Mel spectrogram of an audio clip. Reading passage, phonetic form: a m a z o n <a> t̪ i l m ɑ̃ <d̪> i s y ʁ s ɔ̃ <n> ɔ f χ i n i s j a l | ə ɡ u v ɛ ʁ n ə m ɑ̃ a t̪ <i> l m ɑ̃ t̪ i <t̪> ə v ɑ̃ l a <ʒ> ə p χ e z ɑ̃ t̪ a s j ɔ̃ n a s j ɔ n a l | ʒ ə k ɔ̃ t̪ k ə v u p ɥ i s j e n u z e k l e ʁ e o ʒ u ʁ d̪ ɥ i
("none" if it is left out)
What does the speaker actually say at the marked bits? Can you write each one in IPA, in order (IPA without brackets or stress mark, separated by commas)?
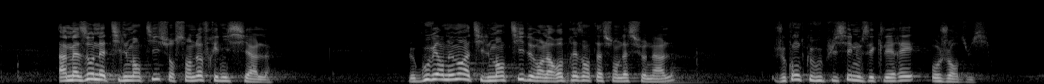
a, t̪, n, i, d̪, ʁ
